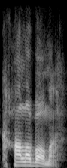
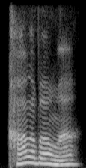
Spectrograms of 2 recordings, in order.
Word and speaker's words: Coloboma: You said Coloboma. Coloboma, at first as a child didn't seem like all that tragic or all that difficult.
